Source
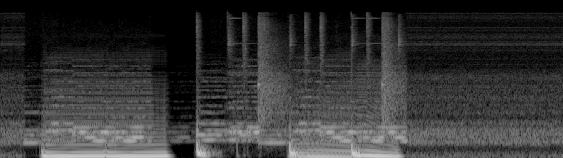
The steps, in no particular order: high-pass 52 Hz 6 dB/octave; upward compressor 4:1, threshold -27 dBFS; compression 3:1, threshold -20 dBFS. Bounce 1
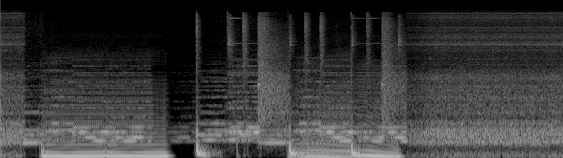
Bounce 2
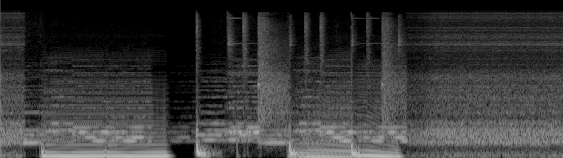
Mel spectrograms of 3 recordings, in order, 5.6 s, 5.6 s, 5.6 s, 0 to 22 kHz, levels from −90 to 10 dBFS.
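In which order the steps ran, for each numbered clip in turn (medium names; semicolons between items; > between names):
high-pass > upward compressor > compression; upward compressor > high-pass > compression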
